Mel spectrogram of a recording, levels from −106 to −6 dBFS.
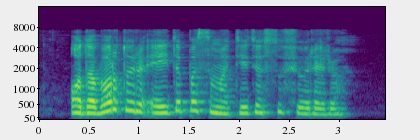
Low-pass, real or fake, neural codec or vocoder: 7.2 kHz; real; none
